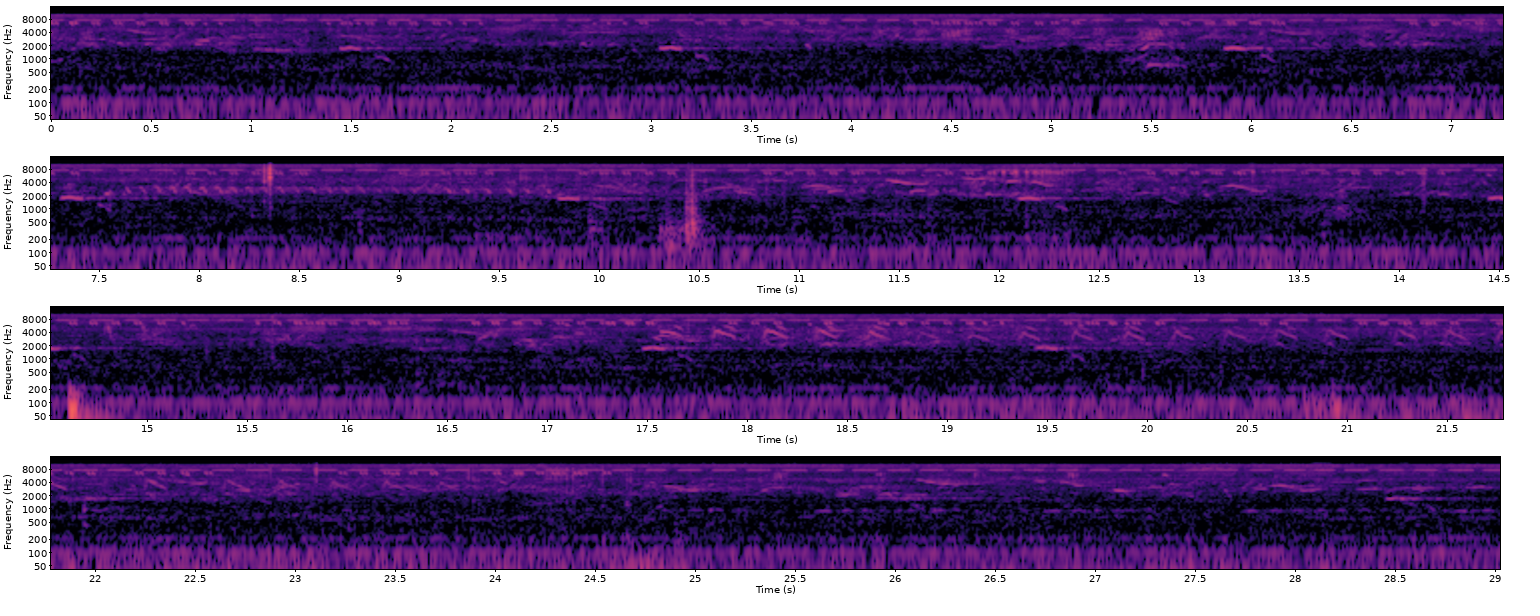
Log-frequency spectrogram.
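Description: Quiet outdoor ambience in undergrowth: a bird repeats a short, high call every second or two, with other faint bird chirps, a few soft clicks and a steady low hum underneath.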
